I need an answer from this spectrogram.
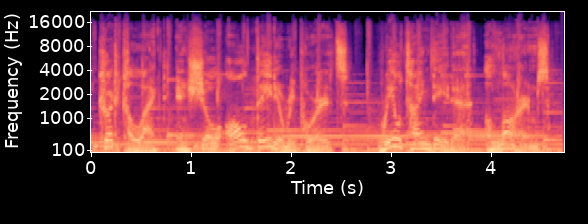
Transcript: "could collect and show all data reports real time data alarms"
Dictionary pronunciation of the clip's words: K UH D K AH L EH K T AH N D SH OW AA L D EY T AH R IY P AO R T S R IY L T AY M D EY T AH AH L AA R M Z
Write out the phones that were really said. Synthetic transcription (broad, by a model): K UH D K AH L EH K T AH N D SH OW AA L D EY T AH R IY P AO R T S R IY L T AY M D EY T AH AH L AA R M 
